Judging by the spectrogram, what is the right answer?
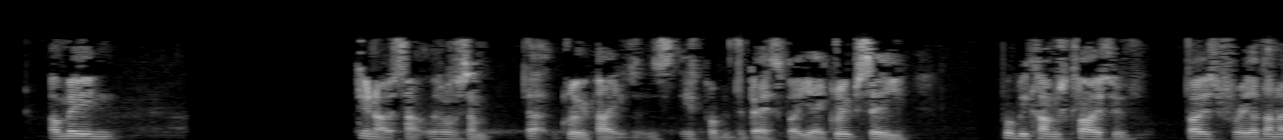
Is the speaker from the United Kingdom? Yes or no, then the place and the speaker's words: yes; United Kingdom; because we're British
